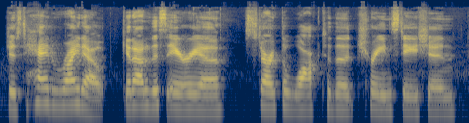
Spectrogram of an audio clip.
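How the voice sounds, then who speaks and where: A woman streams a game with casual, chatty commentary. Her voice sits at a medium pitch for a woman. She thinks aloud as she plays, talking informally to those watching. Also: steady tone, a little slow, clear, resonant tone. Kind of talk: casual live gameplay commentary.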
